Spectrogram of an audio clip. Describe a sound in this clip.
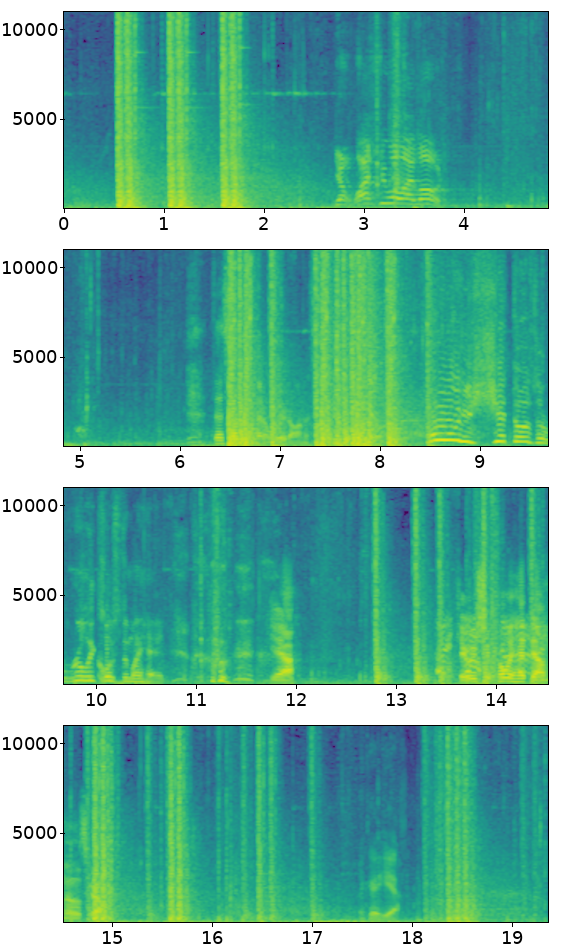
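Rifle shots ring out in sharp bursts.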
